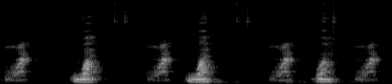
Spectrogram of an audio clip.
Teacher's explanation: Aquí lo tenemos y no sé si se puede oír, pero ustedes pueden ver que tiene una doble articulación, tanto los labios como el velo aquí. Entonces es labio velar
